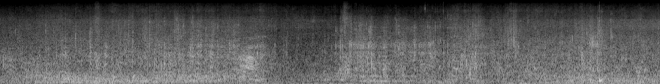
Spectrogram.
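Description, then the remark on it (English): A boat being rowed through water, with steady splashing and sloshing under a continuous wash of rain-like noise. Occasional stronger splashes stand out, and no one speaks. “I rowed on with renewed vigor.”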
